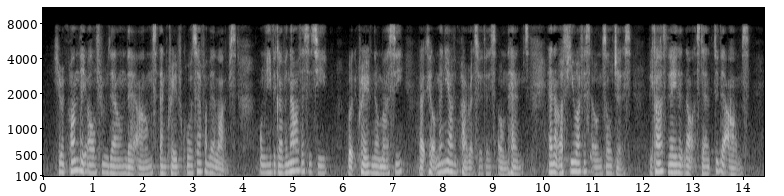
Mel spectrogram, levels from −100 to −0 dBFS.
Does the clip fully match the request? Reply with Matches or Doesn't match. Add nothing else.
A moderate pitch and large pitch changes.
Doesn't match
